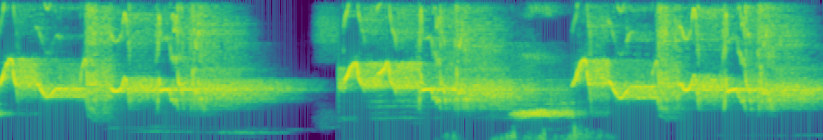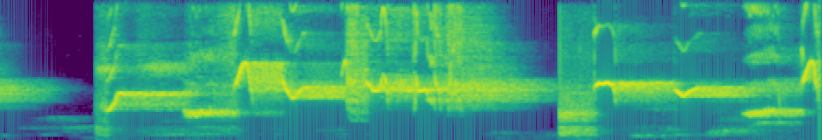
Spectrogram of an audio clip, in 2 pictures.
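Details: Sooty-capped babbler singing actively, with rough, harsh filler phrases, used as a master recording for training cage birds such as magpie-robins to copy. Dense, rapid, high-pitched chattering and whistles in three bursts separated by short pauses, with a brief low rustle.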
